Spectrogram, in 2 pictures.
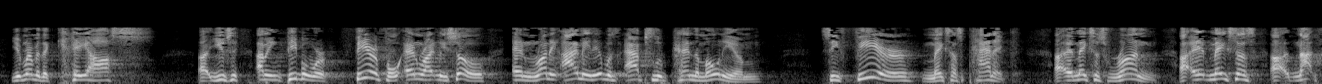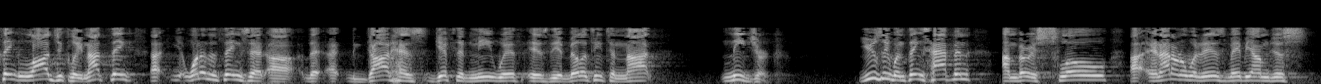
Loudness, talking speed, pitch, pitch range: -17 LUFS, 185 wpm, 195 Hz, 170-225 Hz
